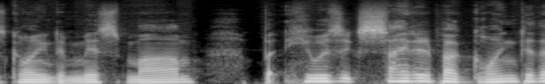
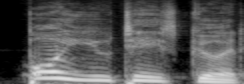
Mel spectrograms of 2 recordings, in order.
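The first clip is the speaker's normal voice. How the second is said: put-on higher, drawn-out child delight; savouring little boy; 8 semitones higher, 4 dB louder than usual. Johnny eats Jelly Boy's arm, savouring it. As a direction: relish it slowly in a child's voice.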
